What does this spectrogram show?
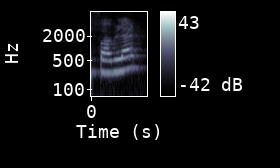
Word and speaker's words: fablar: Ejemplo de ello se encuentra en palabras como fincho, que se pronuncia como hincho, y fablar, pronunciado como hablar.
